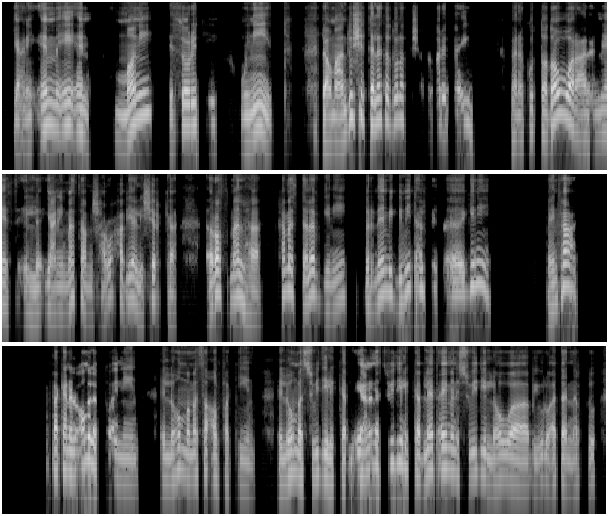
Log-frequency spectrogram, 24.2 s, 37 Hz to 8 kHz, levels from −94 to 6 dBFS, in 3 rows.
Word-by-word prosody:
يعني 95 +2 -3
M-A-N 150 -4 +2 0.4
Money 210 +1 +4 0.3
Authority 160 +1 +2 0.4
وNEED 110 - -1 0.4
لو 100 - +6
ما 100 - +3
عندوش 200 - +3
ال3 185 -1 +4
دول 185 +3 -2
مش - - -9
هتقدري 430 -5 -5
تبيعي 475 +3 -6
لُه، - - -12 0.5
فأنا - - -5
كنت - - -7
أدوّر 215 -4 +7
على 110 0 -1
الناس 125 +1 -6
اللي 105 +1 -5
يعني 110 +1 -2
مثلًا 115 +1 -3
مش 105 - -13
هاروح - - -4
أبيع - - -1
لشركة - - -3 0.4
راس 175 -5 +5
مالها 135 - -1 0.2
5.000 180 -1 +1
جنيه 125 +6 -9 0.3
برنامج 160 +8 -1
ب100.000 200 +6 -3 0.3
آآ، 475 -2 +2
جنيه 225 -3 -2 0.8
ما - - -4
ينفعش. 210 - +3 1.1
فكان - - +5
العملا - - +6
بتوعي 125 - -6
مين؟ 110 -1 -7 0.3
اللي 115 +2 -3
هُم 155 +2 -3
مثلًا 130 0 -1
Alpha - - -3
CLEAN 100 -4 -13 0.4
اللي 110 +5 +1
هُم 145 - +2
السويدي 130 0 +1
للكاب 110 - -2
يعني 135 +8 +4
أنا 170 - +1
السويدي 195 +2 -4
للكابلات، 155 -1 +2
أيمن 155 -2 +3
السويدي 135 +2 -4
اللي 110 -2 -4
هو 110 -5 +3
بيقولوا 105 +5 -6
قَتَل - - -1
نَفْسُه، - - -8
140 Hz, 150 wpm, -23 LUFS, 115-180 Hz, 1.1 s, أدوّر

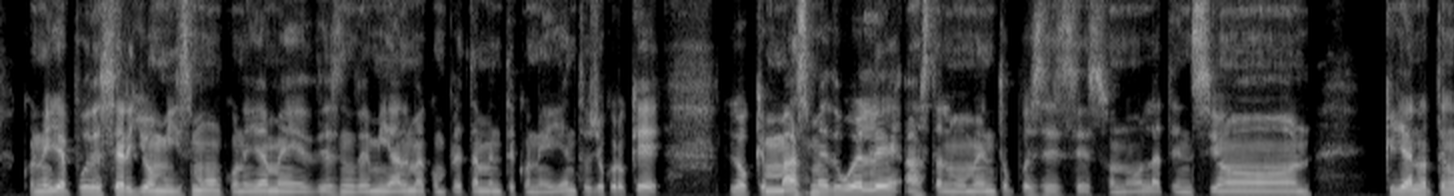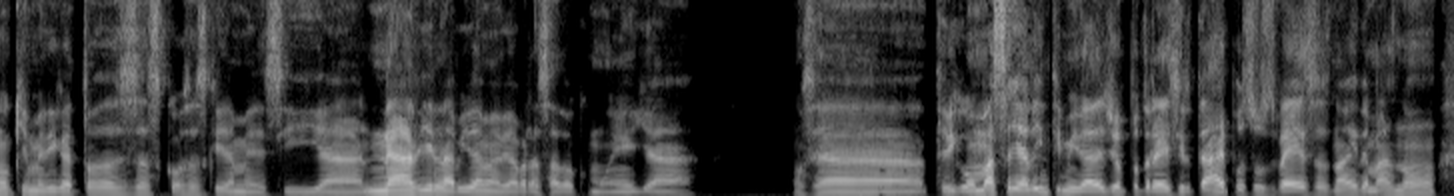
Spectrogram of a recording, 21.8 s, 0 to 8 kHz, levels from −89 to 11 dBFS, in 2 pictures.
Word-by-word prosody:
con 115 +1 -4
ella 135 +2 +4
pude 135 -1 -2
ser 130 0 +6
yo 130 +1 +1
mismo, 130 +2 0
con 115 0 -7
ella 125 +2 0
me 115 -4 -2
desnudé 115 +1 -5
mi 125 -1 -2
alma 125 +2 -1
completamente 120 +3 -7
con 105 -2 -10
ella, 105 +5 -6
entonces, 130 -1 -7
yo 140 - -5
creo 140 -1 -6
que, 145 -1 +1 0.5
lo 125 -2 -2
que - - -5
más 135 +4 +6
me 155 -1 0
duele 145 +1 +3
hasta 120 -1 -1
el 115 - -5
momento, 115 +4 -4
pues, 120 -3 -4
es 115 -3 -4
eso, 110 -2 -4
¿no?, 105 +4 -9
la 125 0 -4
atención, 120 +2 -1 0.5
que 130 - -6
ya 135 +1 +5
no 145 -1 -1
tengo 145 +2 -2
quien 130 +1 -4
me 130 - -2
diga 130 0 0
todas 135 0 -5
esas 130 -1 0
cosas 125 -1 -6
que 120 - -7
ella 115 - -4
me 110 -3 -6
decía, 110 +2 -3
nadie 140 +3 +7
en 145 - 0
la 130 -2 +5
vida 130 +2 -1
me 130 - -2
había 115 -1 -3
abrazado 115 -1 -4
como 100 0 -15
ella, 110 +1 -6 0.7
o - - -16
sea, 115 -1 +1
te 130 - -5
digo, 130 0 0
más 155 +3 +8
allá 175 -1 +5
de 175 - 0
intimidades, 130 -6 +1
yo 140 -1 +1
podría 130 +2 +1
decirte, 130 +1 -1
"Ay, - - +6
pues 165 -2 -6
sus 135 -6 -4
besos", 135 -1 +2
¿no?, 140 +2 0
y 150 - -3
demás, 135 +2 -3
no, 145 0 -3
125 Hz, 205 wpm, -25 LUFS, 115-135 Hz, 0.7 s, más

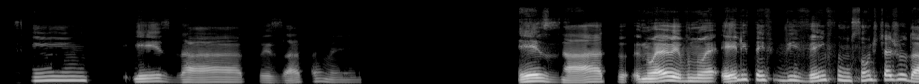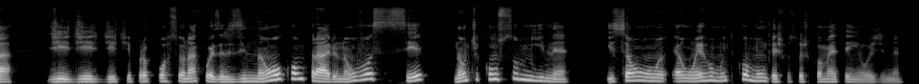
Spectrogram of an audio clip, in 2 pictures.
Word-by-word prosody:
Sim! 190 +1 -4 0.4
Exato, 110 -4 -4 0.2
exatamente. 105 +3 -13 1.6
Exato! 120 -3 +3
Não 130 +1 +7
é 160 - +10
el 160 - +6
v 150 - -2
não 150 -1 +3
é, 150 0 +3
ele 155 - +5
tem 215 -2 +2
que 205 - -16
viver 180 -6 0
em 200 - +3
função 195 -3 -1
de 200 - -7
te 220 - +2
ajudar, 210 - +3 0.3
de 130 +1 -1
de 125 +1 -3
de 120 0 -6
te 120 +4 -10
proporcionar 140 +1 -3
coisas 120 -1 -1
e 135 - -2
não 140 +6 +1
ao 230 +3 +5
contrário, 230 - +2
não 125 +8 -2
você 225 -4 -2 0.3
não 145 +6 0
te 235 - -12
consumir, 240 -7 -1
né? 125 -5 -4 0.4
Isso 135 +5 -5
é - - +7
um 165 -4 -1
é 145 - -2
um 145 -1 -2
erro 175 +4 0
muito 180 +3 -7
comum 185 -8 0
que 145 -4 -3
as 135 - -5
pessoas 130 -1 -10
cometem 125 -2 -7
hoje, 105 0 -12
né? 100 +2 -16
140 Hz, 160 wpm, -21 LUFS, 120-185 Hz, 1.6 s, é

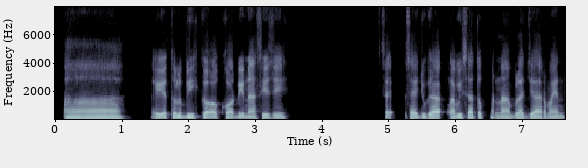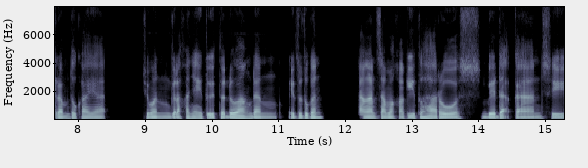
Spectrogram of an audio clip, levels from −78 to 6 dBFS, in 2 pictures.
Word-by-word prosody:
Eee, 115 +1 +4 0.6
ya 95 - +5
itu - - -6
lebih 110 0 +3
keo 100 -3 +3
koordinasi 100 0 +1
sih. 140 +1 -2 1.4
Sa - - -1 0.2
saya 115 -1 +2
juga 140 +4 +4
enggak 115 -1 +2
bisa 115 +3 +1
tuh 145 -2 -1
pernah 120 0 -1
belajar 115 0 +2
main 110 -1 +1
drum 110 +3 -2
tuh 140 - -1
kayak 110 -3 -4 0.5
cuman 110 0 -2
gerakannya 105 +6 -1
itu-itu 115 - 0
doang 125 +1 +2
dan 105 -1 -3 0.2
itu - - -2
tuh 140 - +3
kan, 155 - +2 0.6
tangan 115 0 +2
sama 110 -1 0
kaki 110 +3 -1
itu - - -12
harus 105 +1 -1
beda 105 +1 +1 0.2
kan 90 +2 -1
si 95 - -7
110 Hz, 135 wpm, -21 LUFS, 105-115 Hz, 1.4 s, ya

